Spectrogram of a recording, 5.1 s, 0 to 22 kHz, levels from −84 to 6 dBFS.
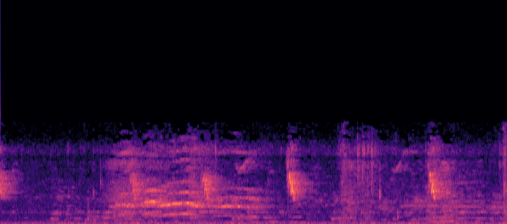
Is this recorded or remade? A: recorded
